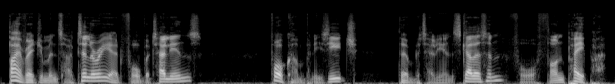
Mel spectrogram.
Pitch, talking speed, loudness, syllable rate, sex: 115 Hz, 145 wpm, -21 LUFS, 5.9 syllables/s, male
